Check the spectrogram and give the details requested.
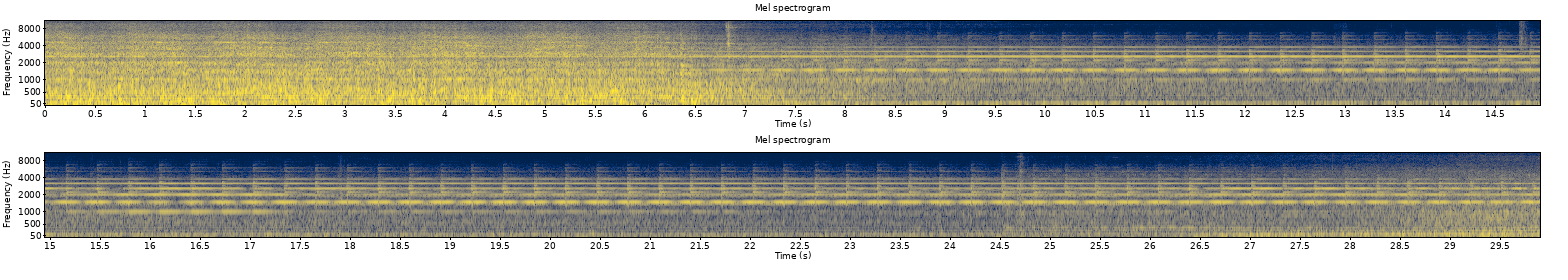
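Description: For the first six seconds or so the Amtrak Texas Eagle passenger train runs through the grade crossing with wheel-on-rail noise. It then falls away, leaving the crossing's warning bell ringing steadily with an even repeated strike until the gates go up near the end.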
